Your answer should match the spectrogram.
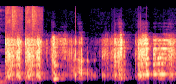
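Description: Tinny, radio-like sound, cut off below and above like audio through a small speaker, coming and going in quick choppy pulses.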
